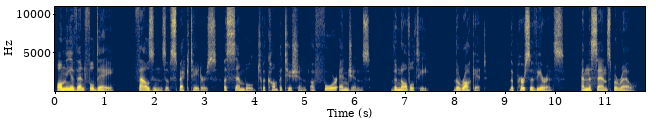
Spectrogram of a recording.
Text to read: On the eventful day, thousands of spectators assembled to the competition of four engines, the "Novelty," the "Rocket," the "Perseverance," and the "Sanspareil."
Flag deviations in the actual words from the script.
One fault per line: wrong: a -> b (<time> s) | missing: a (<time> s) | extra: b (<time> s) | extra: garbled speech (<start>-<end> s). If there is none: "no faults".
no faults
